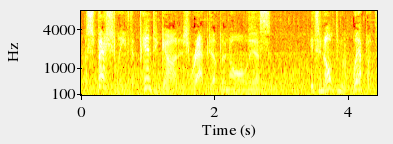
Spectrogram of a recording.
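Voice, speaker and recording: An actor playing an excitable, paranoid, folksy slacker sidekick in a video game, with an animated delivery. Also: male voice, mid-range voice, fairly quick. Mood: urgent, scheming. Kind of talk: video game cutscene acting. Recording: clear background noise.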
